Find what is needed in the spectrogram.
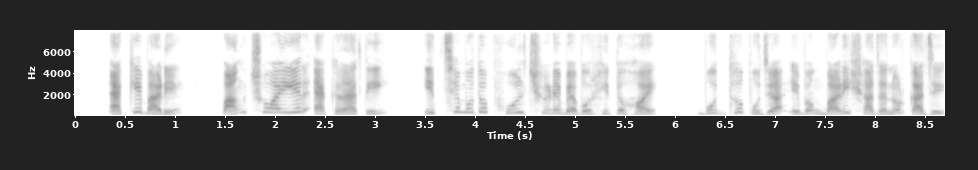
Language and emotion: Bengali, neutral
